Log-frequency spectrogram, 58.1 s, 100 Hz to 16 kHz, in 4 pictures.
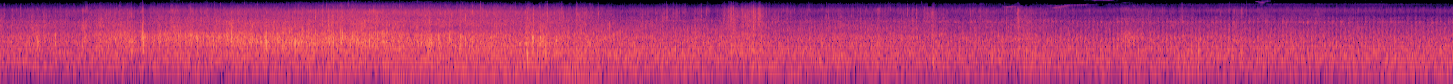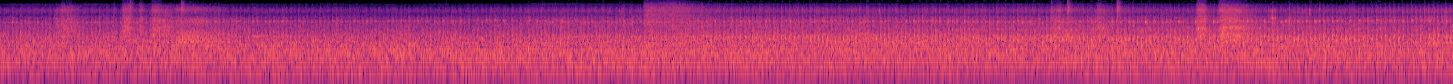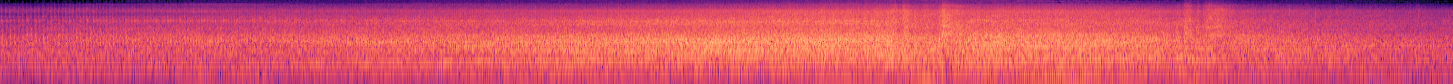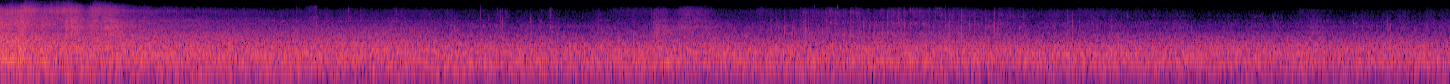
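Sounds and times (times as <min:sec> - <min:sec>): truck engine passing by: 0:00.0 - 0:46.1.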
